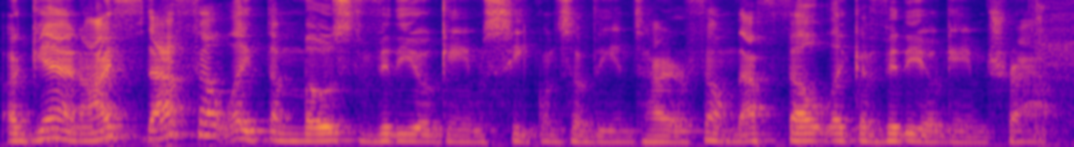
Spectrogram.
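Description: Bright-voiced man in casual film talk. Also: medium pitch, fairly quick, breathy edge. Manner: informal, sweary, emphatic. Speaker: podcast host discussing a film.

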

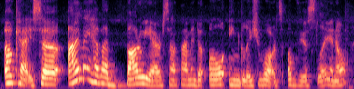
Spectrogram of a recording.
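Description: A woman's voice: on the low side, moderate pace, breathy edge. A middle-aged woman with a Czech accent, earnestly explaining spiritual experiences as an interview guest in non-native English.

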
